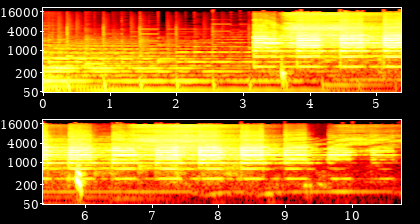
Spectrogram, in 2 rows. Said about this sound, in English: you heard the alarm sounding. Very I think that was from last night, about 9 o'clock when the final score rolled in.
